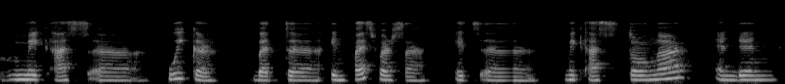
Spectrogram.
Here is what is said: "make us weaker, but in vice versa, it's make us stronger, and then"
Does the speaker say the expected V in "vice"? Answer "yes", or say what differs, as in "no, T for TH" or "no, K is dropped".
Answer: no, F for V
